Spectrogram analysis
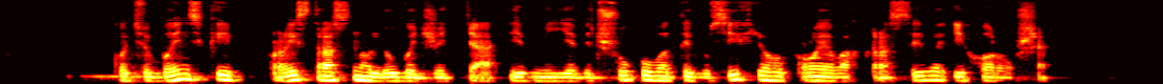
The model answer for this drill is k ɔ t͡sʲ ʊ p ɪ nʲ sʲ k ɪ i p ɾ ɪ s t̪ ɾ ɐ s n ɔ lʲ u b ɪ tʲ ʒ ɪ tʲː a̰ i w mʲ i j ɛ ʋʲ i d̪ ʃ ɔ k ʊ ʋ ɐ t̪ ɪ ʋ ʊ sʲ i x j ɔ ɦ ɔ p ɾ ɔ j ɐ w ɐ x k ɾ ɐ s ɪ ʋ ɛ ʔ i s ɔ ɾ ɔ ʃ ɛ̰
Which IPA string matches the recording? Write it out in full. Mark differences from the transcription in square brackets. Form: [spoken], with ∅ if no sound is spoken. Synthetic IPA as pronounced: k ɔ t͡sʲ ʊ [b] ɪ nʲ sʲ k ɪ [j] p ɾ ɪ s t̪ ɾ ɐ s n ɔ lʲ u b ɪ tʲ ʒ ɪ tʲː a̰ i w mʲ i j ɛ ʋʲ i d̪ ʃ [u] k ʊ ʋ ɐ t̪ ɪ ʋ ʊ sʲ i x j ɔ ɦ ɔ p ɾ ɔ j ɐ [ʋ] ɐ x k ɾ ɐ s ɪ ʋ ɛ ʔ i [x] ɔ ɾ ɔ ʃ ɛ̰

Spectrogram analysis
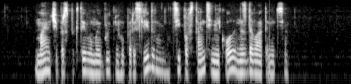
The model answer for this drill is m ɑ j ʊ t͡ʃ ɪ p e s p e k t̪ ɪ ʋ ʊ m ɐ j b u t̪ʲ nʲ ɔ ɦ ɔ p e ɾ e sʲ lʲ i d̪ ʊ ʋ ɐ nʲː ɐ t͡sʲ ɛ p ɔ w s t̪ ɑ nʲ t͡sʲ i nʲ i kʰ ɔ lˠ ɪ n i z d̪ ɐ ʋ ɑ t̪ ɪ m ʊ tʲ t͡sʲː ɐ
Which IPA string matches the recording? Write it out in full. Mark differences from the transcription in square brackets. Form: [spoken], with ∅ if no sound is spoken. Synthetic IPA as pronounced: m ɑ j ʊ t͡ʃ ɪ p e s p e k t̪ ɪ ʋ ʊ m ɐ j b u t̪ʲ nʲ ɔ ɦ ɔ p e ɾ e sʲ lʲ i d̪ ʊ ʋ ɐ nʲː ɐ t͡sʲ [i] p ɔ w s t̪ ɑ nʲ t͡sʲ i nʲ i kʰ ɔ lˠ ɪ n [ɛ] z d̪ ɐ ʋ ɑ t̪ ɪ m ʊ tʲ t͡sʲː ɐ

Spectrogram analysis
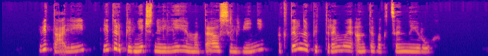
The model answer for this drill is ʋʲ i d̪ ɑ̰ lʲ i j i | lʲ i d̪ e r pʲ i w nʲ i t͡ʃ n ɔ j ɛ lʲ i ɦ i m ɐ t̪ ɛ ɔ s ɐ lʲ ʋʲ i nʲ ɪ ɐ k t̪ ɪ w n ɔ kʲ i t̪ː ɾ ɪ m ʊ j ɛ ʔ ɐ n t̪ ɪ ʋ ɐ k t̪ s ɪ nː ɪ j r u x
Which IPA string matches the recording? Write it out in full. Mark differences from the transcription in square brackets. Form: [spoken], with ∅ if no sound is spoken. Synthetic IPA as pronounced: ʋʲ i [t̪] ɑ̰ lʲ i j i | lʲ i d̪ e r pʲ i w nʲ i t͡ʃ n ɔ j [i] lʲ i ɦ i m ɐ t̪ ɛ ɔ s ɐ lʲ ʋʲ i nʲ [i] ɐ k t̪ ɪ w n ɔ [pʲ] i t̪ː ɾ ɪ m ʊ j ɛ ʔ ɐ n t̪ ɪ ʋ ɐ k t̪ s ɪ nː ɪ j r u x

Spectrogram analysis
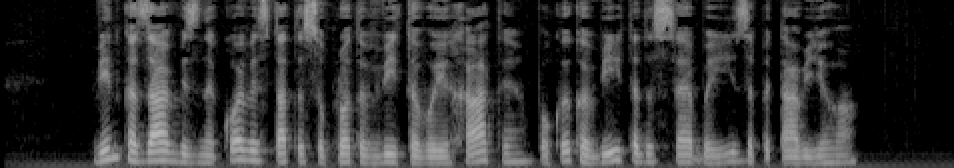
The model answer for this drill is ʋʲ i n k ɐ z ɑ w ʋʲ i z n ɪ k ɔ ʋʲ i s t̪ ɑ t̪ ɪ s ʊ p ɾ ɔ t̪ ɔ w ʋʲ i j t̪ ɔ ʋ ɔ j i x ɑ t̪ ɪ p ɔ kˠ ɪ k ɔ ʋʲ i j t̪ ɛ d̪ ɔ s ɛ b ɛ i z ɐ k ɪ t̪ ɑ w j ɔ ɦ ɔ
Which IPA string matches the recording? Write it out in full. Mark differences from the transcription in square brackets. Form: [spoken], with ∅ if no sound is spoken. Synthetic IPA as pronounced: ʋʲ i n k ɐ z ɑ w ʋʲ i z n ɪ k ɔ ʋʲ i s t̪ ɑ t̪ ɪ s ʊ p ɾ ɔ t̪ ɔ w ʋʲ i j t̪ ɔ ʋ ɔ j i x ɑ t̪ ɪ p ɔ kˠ ɪ k ɔ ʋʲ i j t̪ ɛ d̪ ɔ s ɛ b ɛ i z ɐ [p] ɪ t̪ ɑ w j ɔ ɦ ɔ

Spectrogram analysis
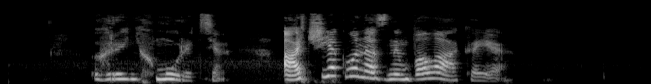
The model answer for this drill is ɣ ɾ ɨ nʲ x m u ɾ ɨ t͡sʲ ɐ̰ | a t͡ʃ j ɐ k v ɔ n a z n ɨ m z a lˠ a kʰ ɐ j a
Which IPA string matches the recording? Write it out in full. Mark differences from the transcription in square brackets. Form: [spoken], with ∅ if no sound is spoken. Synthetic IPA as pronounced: ɣ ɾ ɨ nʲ x m u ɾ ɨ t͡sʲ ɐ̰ | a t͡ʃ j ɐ k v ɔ n a z n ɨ m [v] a lˠ a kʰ ɐ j [ɛ]

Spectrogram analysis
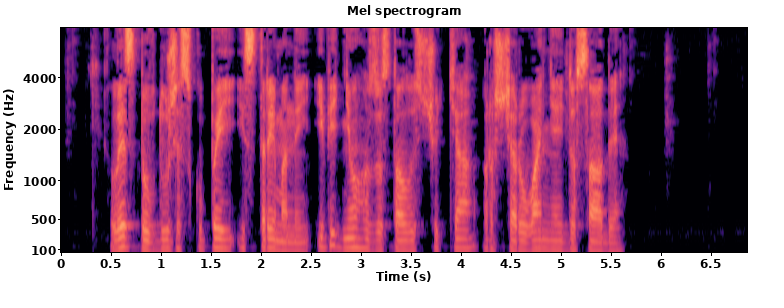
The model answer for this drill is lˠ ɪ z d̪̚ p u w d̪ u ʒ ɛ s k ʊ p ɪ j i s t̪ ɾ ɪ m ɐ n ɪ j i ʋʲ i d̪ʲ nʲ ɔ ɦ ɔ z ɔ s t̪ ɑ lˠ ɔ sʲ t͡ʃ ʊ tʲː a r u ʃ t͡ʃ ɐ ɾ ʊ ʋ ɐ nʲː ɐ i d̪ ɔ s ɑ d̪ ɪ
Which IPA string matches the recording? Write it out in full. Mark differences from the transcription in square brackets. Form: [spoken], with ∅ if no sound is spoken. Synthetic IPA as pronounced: lˠ ɪ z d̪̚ [b] u w d̪ u ʒ ɛ s k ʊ p ɪ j i s t̪ ɾ ɪ m ɐ n ɪ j i ʋʲ i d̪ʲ nʲ ɔ ɦ ɔ z ɔ s t̪ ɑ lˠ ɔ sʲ t͡ʃ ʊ tʲː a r [ɔ] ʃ t͡ʃ ɐ ɾ ʊ ʋ [ɑ] nʲː ɐ i d̪ ɔ s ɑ d̪ ɪ

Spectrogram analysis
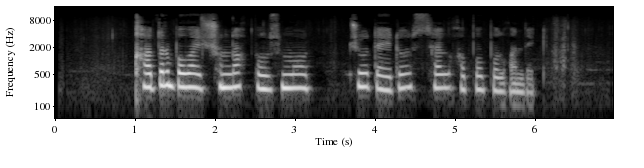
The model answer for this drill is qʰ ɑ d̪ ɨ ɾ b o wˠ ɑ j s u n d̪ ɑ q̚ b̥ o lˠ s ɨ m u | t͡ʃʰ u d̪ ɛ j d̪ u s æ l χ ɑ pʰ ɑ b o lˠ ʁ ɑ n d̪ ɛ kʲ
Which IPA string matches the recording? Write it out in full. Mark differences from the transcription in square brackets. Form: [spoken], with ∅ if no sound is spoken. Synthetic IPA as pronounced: qʰ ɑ d̪ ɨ ɾ b o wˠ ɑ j [ʃ] u n d̪ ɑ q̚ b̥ o lˠ s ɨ m u | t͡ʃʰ u d̪ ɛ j d̪ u s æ l χ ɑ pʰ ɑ b o lˠ ʁ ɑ n d̪ ɛ kʲ

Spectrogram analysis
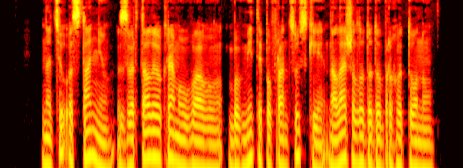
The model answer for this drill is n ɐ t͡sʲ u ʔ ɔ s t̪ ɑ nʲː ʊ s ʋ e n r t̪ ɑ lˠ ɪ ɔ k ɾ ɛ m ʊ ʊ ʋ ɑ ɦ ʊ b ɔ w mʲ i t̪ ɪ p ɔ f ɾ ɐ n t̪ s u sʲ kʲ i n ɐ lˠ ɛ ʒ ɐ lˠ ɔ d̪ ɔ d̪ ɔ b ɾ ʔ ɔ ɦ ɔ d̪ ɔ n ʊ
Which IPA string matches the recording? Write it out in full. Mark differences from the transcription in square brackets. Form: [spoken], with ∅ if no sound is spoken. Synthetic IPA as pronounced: n ɐ t͡sʲ u ʔ ɔ s t̪ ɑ nʲː ʊ [z] ʋ e [∅] r t̪ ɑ lˠ ɪ ɔ k ɾ ɛ m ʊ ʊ ʋ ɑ ɦ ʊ b ɔ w mʲ i t̪ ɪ p ɔ f ɾ ɐ n t̪ s u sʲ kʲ i n ɐ lˠ ɛ ʒ ɐ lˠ ɔ d̪ ɔ d̪ ɔ b ɾ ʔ ɔ ɦ ɔ [t̪] ɔ n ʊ

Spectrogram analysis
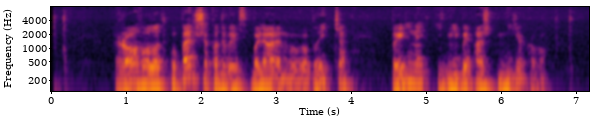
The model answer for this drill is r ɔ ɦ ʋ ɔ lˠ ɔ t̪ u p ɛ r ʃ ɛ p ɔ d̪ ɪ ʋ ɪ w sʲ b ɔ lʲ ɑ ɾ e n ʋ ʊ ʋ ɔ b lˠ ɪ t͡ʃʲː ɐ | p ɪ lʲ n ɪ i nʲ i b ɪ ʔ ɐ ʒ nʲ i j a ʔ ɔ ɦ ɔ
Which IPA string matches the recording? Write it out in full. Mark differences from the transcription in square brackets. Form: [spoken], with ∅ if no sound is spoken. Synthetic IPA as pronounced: r ɔ ɦ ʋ ɔ lˠ ɔ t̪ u p ɛ r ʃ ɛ p ɔ d̪ ɪ ʋ ɪ w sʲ b ɔ lʲ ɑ ɾ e n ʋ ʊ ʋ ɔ b lˠ ɪ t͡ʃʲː ɐ | p ɪ lʲ n ɪ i nʲ i b ɪ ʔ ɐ ʒ nʲ i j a [k] ɔ ɦ ɔ

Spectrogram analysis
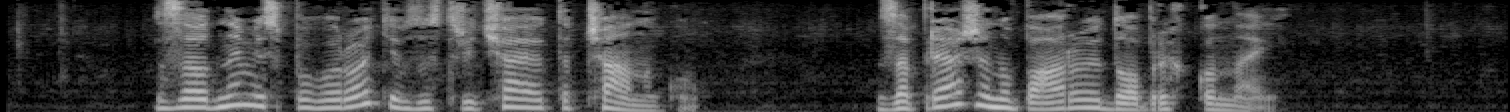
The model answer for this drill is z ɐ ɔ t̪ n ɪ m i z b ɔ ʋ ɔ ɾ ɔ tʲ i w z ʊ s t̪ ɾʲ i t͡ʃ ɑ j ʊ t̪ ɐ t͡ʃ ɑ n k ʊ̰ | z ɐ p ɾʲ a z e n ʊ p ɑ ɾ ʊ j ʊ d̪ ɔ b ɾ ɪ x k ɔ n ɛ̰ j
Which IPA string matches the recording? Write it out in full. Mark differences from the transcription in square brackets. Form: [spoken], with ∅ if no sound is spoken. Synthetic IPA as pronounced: z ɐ ɔ [d̪] n ɪ m i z [p] ɔ ʋ ɔ ɾ ɔ tʲ i w z ʊ s t̪ ɾʲ i t͡ʃ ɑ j ʊ t̪ ɐ t͡ʃ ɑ n k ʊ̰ | z ɐ p ɾʲ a [ʒ] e n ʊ p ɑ ɾ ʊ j ʊ d̪ ɔ b ɾ ɪ x k ɔ n ɛ̰ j

